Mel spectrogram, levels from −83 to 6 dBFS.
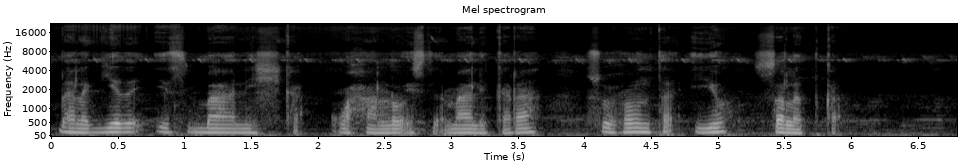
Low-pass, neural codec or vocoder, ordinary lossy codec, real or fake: none; none; none; real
